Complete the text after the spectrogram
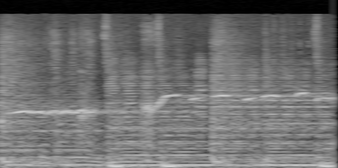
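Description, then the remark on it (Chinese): A clear whistled melody, whistled by the song's own singer during the song's interlude, glides and holds steady high notes over the instrumental backing, with a thumping low beat underneath and no voices. “这是你自己吹的口哨吗？”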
